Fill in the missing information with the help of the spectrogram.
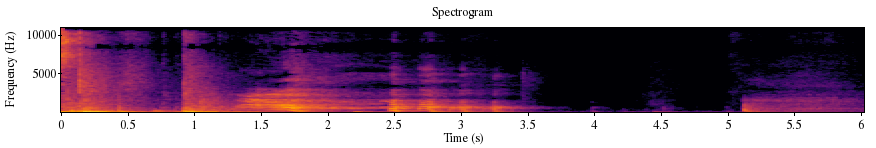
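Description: A person falling onto a hardwood floor: a run of heavy thuds and bumps, followed by a voice letting out several falling groans or cries.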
